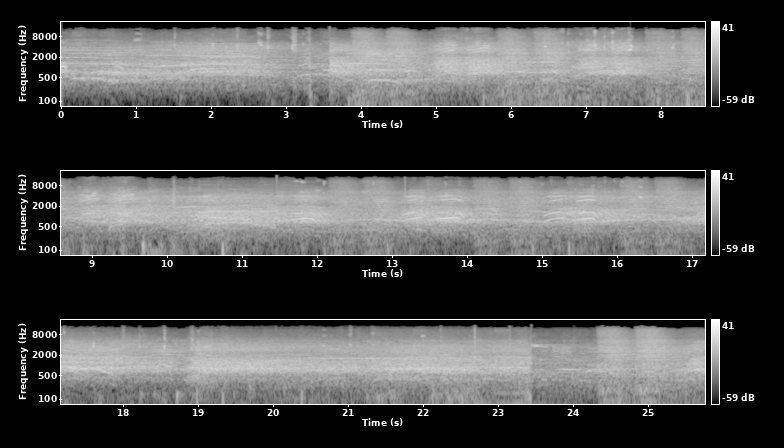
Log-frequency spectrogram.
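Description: A large crowd cheers and roars in a big echoing arena.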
